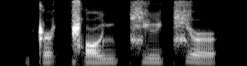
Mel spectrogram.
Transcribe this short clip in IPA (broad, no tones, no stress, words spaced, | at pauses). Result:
ʈə˞ǁɔʎ t͡ɕit͡ɕə˞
